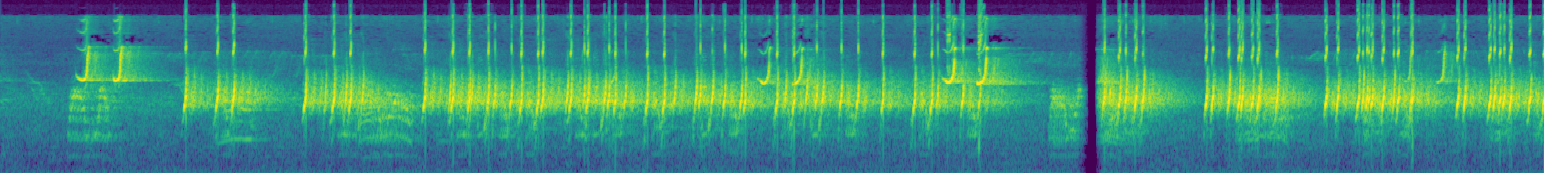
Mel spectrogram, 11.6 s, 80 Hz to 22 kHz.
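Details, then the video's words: Common quail (batair) sound used in hunting: long sequences of rapid, sharp, echoing notes running almost continuously, with brief gaps and a few high whistled tones early on. "Batair Ki Best Awaz , Batair Sound , Common Quail New Sound For Hunting 2022"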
